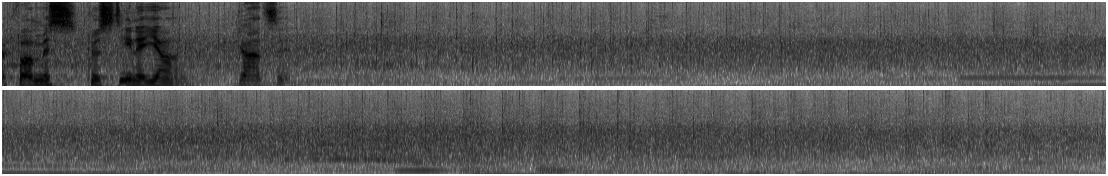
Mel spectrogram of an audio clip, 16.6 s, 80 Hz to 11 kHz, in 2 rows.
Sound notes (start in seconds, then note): 3.1 applause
